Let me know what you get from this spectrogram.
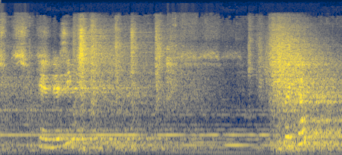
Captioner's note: voices echoing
